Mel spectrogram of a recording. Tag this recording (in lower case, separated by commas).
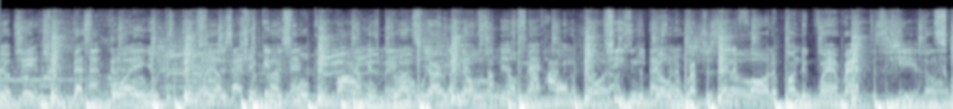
exciting music, music, rhythm and blues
